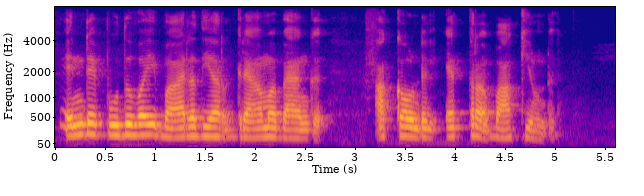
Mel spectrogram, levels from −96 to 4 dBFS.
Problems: none marked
